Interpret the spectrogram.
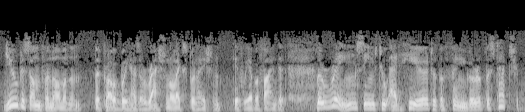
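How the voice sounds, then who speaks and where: A man acting in an old-time radio drama as a suave, cynical fiancé, with a husky voice and a theatrical, glib manner. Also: on the low side, wildly swooping pitch, a little fast, a little hiss or hum. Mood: defensive, insistent. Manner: theatrical, glib, self-justifying. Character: suave, cynical man engaged to marry, uneasily dismissive. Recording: dull, muffled radio drama recording.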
